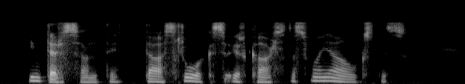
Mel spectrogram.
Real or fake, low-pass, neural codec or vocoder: fake; 7.2 kHz; codec, 16 kHz, 2 kbps, FunCodec, trained on LibriTTS, 25 frames a second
